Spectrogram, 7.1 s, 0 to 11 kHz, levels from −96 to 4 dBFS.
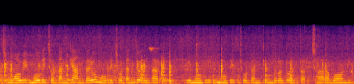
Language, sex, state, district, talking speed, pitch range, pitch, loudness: Telugu, female, Andhra Pradesh, Manyam, 135 wpm, 250-270 Hz, 260 Hz, -16 LUFS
